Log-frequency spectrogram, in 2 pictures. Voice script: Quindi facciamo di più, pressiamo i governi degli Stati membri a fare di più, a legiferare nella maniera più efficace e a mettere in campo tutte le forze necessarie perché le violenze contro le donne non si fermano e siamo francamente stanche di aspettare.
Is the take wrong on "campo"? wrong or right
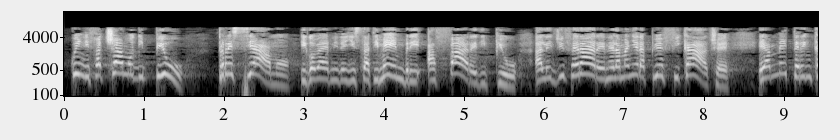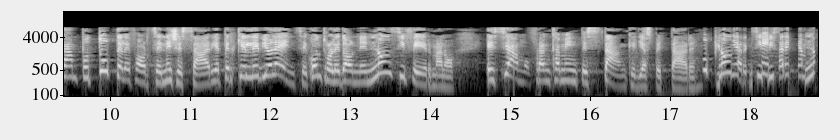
right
